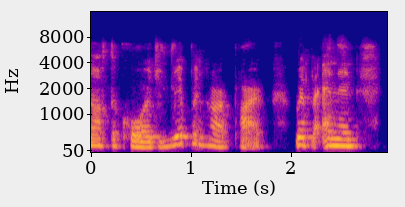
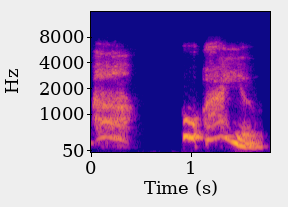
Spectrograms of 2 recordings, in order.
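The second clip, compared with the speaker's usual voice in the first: smitten wonder; 13 semitones higher, 3 dB quieter than usual. A narrator's reading. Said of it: "falling in love with her".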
